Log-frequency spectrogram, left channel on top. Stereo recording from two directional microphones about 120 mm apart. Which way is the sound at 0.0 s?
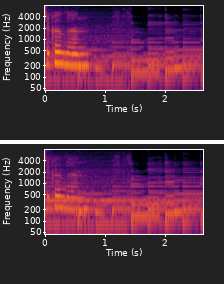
90° left.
